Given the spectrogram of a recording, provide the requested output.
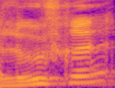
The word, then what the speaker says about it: Louvre: Hey, do you remember that the Louvre in Paris had... I love that you pronounce it properly.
